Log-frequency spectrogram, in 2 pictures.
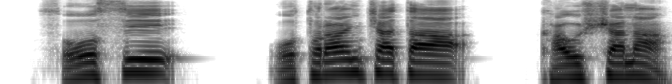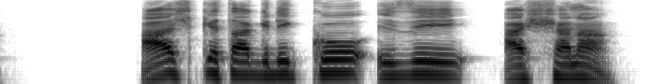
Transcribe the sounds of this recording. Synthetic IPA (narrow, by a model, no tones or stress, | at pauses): t͡sʼo̞ːsːɪ | ɔt̪ɔɾɐnt͡ʃːɐt̪ɐ | kʰɐwʊʃːɐnɐ̰ | ʔɐʃkɛt̪ɐɡɪd̪ɪkːɔʔɪzɪɐʃːɐnɐ̰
